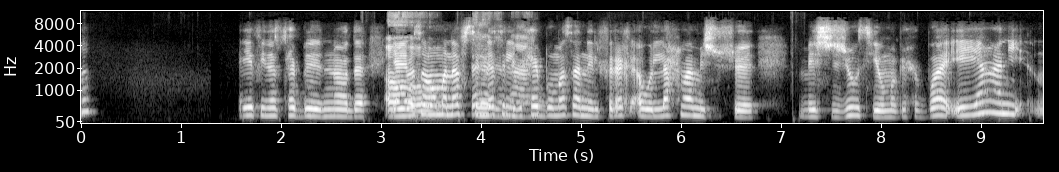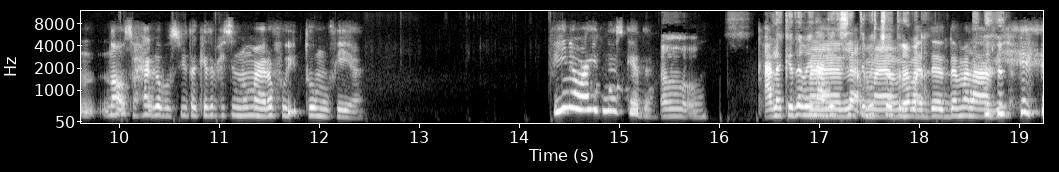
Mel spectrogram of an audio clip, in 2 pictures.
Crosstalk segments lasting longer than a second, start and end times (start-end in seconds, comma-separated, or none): 3.1-4.6, 16.8-18.1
